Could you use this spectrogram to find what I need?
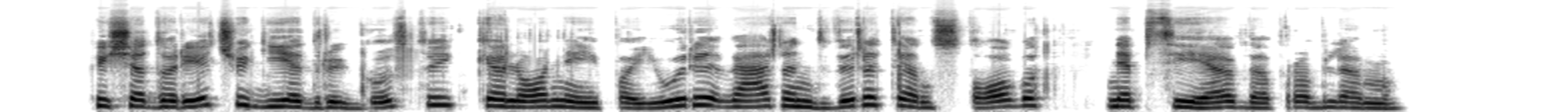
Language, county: Lithuanian, Klaipėda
